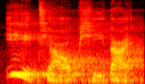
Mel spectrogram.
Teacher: E is followed by a syllable in the second tone, so E is pronounced the fourth tone.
